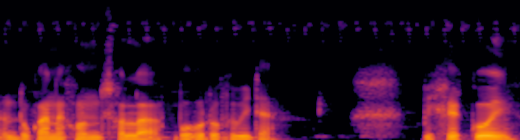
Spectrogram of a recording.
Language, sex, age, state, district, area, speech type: Assamese, male, 45-60, Assam, Udalguri, rural, spontaneous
